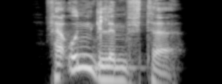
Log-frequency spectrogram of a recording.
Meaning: inflection of verunglimpfen: 1. first/third-person singular preterite 2. first/third-person singular subjunctive II
- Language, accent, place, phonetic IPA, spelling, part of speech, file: German, Germany, Berlin, [fɛɐ̯ˈʔʊnɡlɪmp͡ftə], verunglimpfte, adjective / verb, De-verunglimpfte.ogg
